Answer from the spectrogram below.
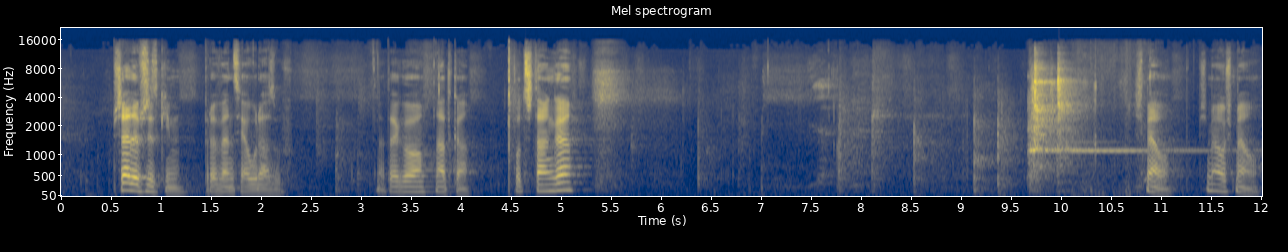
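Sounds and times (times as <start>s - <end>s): soft shuffling footsteps: 2.2s - 3.4s
metal bar clanking and ringing: 9.7s - 11.5s.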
